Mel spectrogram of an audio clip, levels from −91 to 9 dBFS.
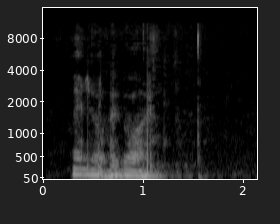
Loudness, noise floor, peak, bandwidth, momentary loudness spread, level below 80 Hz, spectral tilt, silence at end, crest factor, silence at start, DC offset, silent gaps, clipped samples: -41 LUFS; -73 dBFS; -22 dBFS; 11.5 kHz; 11 LU; -46 dBFS; -6.5 dB/octave; 0.55 s; 20 dB; 0.3 s; under 0.1%; none; under 0.1%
